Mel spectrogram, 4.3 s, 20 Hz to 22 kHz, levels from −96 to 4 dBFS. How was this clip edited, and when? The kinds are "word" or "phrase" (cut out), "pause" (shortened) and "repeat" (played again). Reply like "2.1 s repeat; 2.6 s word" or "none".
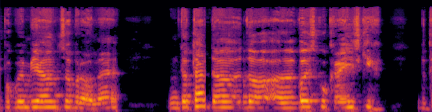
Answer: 2.0 s word; 2.4 s word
